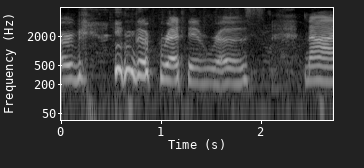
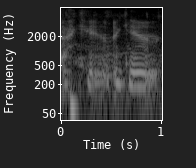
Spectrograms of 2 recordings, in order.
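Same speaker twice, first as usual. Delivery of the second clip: normal talking voice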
